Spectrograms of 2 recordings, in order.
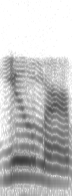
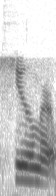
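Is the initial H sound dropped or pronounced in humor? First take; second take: dropped; pronounced. First: The word starts without an H sound. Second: The word starts with an H sound.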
